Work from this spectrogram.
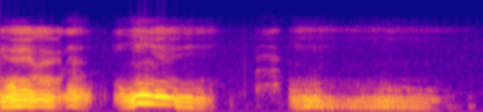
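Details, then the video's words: Pet puppy making its usual wanting-food grumble indoors: drawn-out, wavering moans with rising and falling pitch in two bursts, then a lower, rougher rumbling grumble that fades out. "Weird Noises Puppy"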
